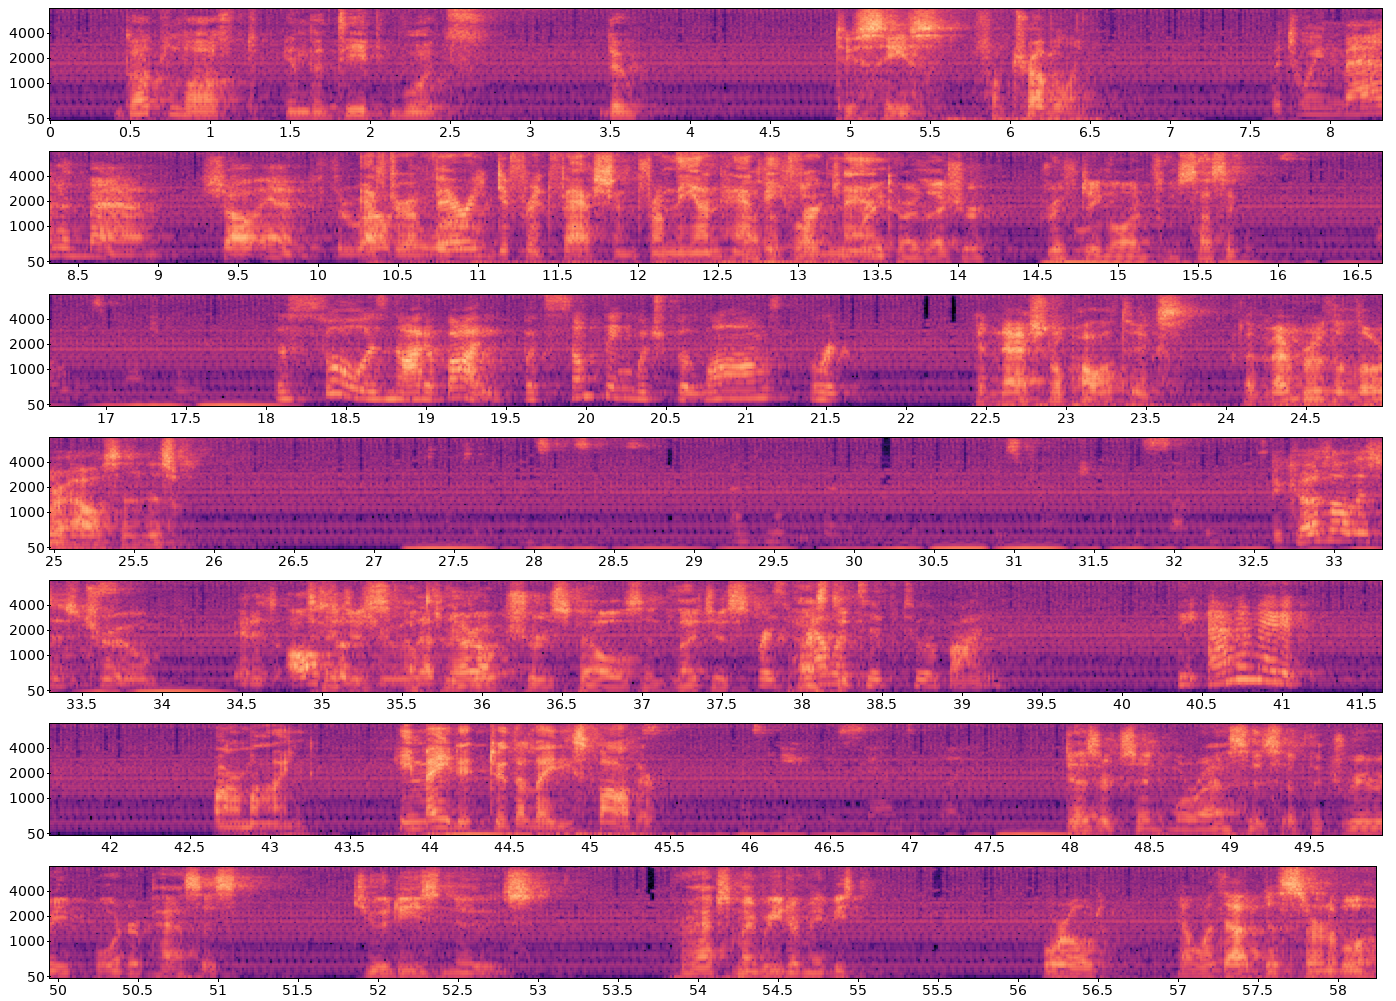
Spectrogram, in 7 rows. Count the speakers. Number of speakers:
seven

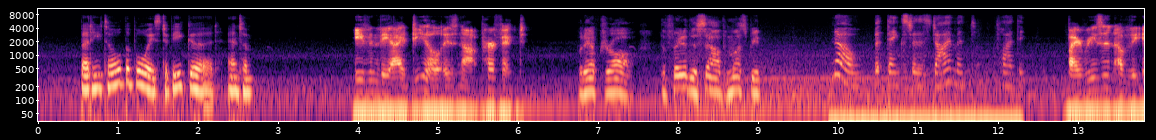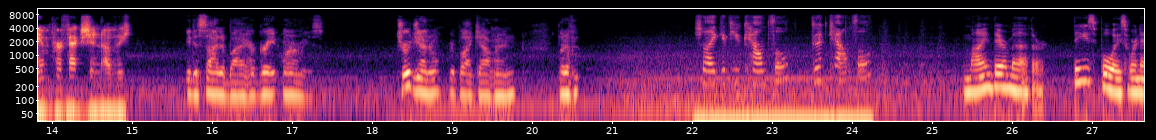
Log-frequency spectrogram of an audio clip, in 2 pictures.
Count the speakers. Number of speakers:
four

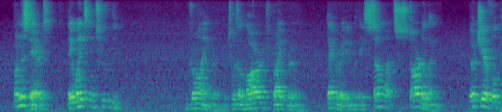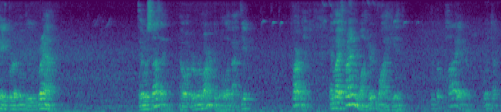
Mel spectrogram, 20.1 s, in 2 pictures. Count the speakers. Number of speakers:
one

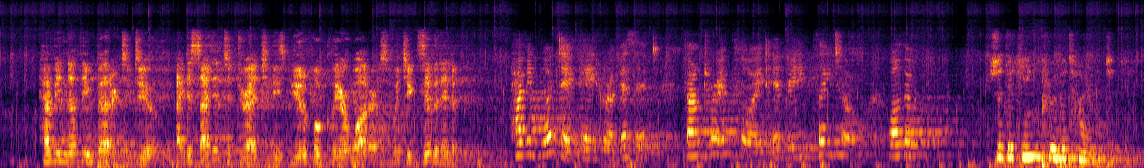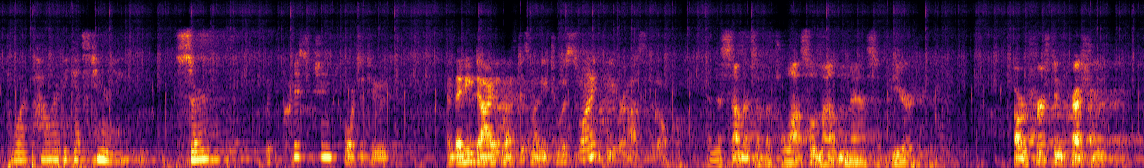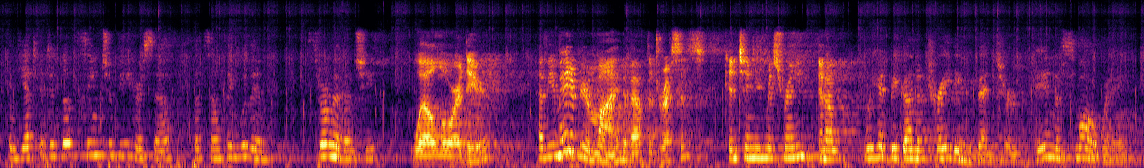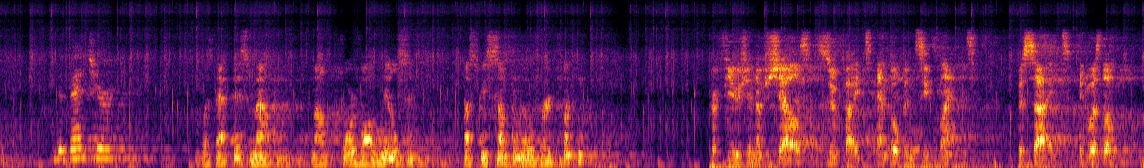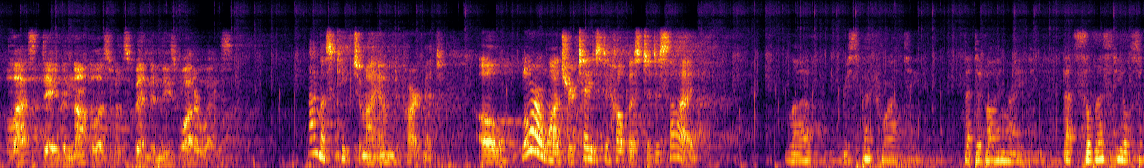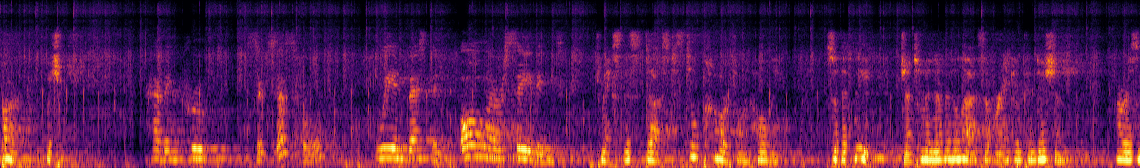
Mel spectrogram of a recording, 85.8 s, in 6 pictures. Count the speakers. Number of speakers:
eight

